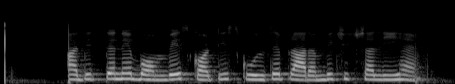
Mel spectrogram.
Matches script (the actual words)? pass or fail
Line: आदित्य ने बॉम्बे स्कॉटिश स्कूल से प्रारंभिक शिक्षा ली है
pass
